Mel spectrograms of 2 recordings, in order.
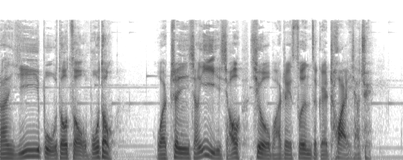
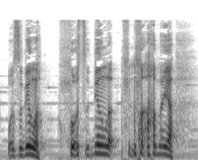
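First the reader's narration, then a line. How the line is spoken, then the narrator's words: Terrified, tearful cry. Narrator (Chinese): 林飞泉…脸都吓白了，带着哭腔喊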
